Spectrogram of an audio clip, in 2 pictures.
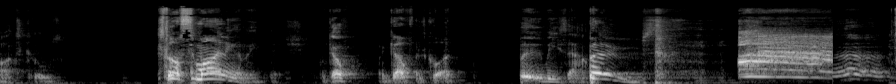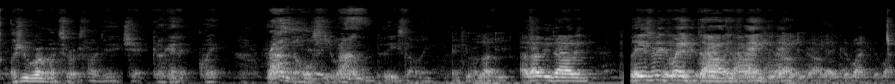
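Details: Male speaker with Tourette syndrome, a neurological condition causing involuntary twitching, shouting, strange noises and often inappropriate language: Tourette syndrome vocal tics.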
